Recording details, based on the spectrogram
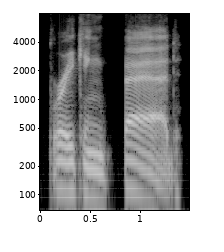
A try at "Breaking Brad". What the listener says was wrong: Brad. said bad. You said bad. You said bad. Breaking Brad.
